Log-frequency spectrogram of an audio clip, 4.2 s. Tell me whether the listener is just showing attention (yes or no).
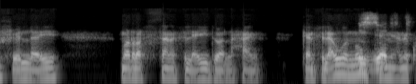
yes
